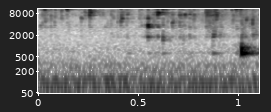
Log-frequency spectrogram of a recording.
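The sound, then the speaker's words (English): Dark beer being poured into a glass until it is too full, quiet, with soft liquid trickling over a low background hum and one distinct drip near the end. No one speaks. “Wow, that is, like, too full. Yeah. And the pool.”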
